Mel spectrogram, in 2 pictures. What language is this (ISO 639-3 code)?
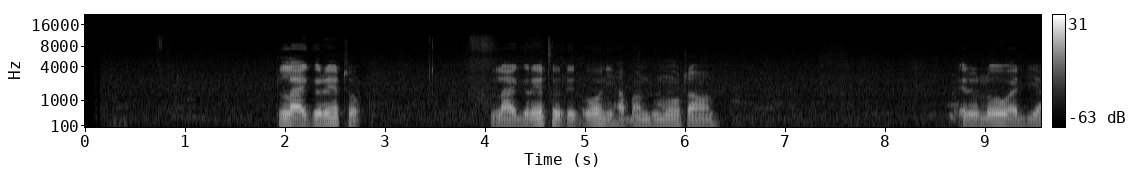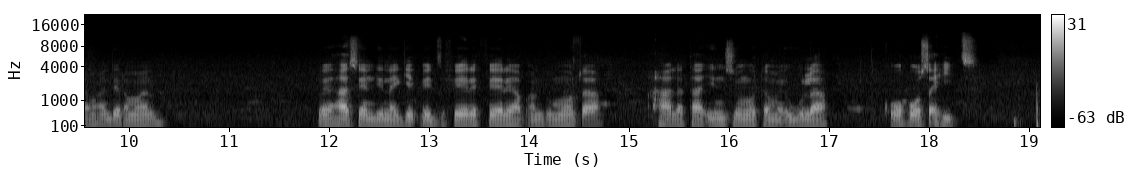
ful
